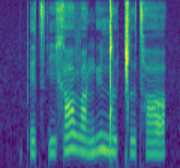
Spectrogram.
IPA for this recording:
pʼ e t͡sʼ i x ɑ β ɑ ŋ y ŋ͡ǃ ɯ ǁ ɯ tʰ ɑ

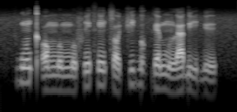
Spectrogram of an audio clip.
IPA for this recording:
ɡʷ ĩ˦ kʼ ɔ˨ m o˨ m o˨ f ĩ˦ s ĩ˦ t͡s ɔ˨ t͡ʃ i˦ ɡ ɔ˨ k ɛ˦ m ũ˨ l a˦ ɗ iː˨ ɗ ɪ˨

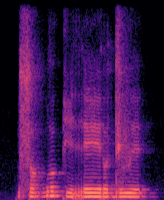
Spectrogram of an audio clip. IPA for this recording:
s ɔ˨ ɡ͡b o˦ k i˨ r eː˦ ɾ ʊ˦ d ɪ˦ v ɪ˦

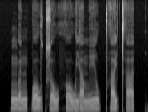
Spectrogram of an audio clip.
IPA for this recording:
ŋ ɵ˨ n p o˧ w t͡s o˨ w h o˨ w j ɐ˨ m iː˧ w pʰ ɐ˧ j t̪ʰ ɐ˨˥ t̚

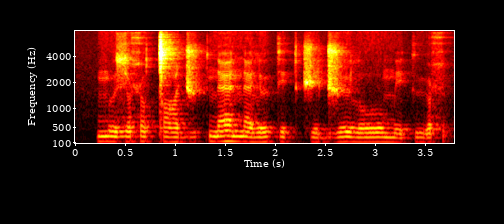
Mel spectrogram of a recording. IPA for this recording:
m ɵ z ʉ ħ o ǀ ɑ d͡ʒ ʉ k n æ n æ l ø k e k t͡ʃ e d͡ʒ ø l oː m eː k ʉː ħ

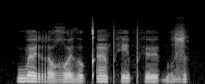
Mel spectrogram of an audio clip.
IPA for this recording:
w œ r ɔ ʁʷ œ ð o kʼ œ̃ pʰ e pʰ ø ɠ o̤ z

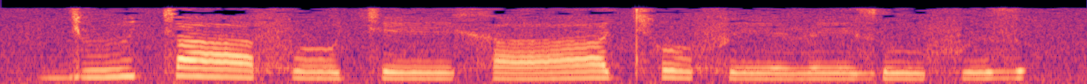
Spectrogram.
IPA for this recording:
ɟ ɯː c aː f oː c eː x aː cʰ o f eː ɭ eː z ɾ u f ɯ z

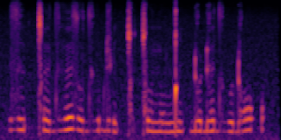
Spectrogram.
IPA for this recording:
z ɪ ʔ ǀ ɛ dʱ ɛ z o dʱ ɪ b ɖ ɪ ɽ i ʔ ǀ o ǀ ʊ n o ŋ͡ǃ i ʔ ɖ ʊ ɖ ɛ dʱ u ɖ ɔ ʔ

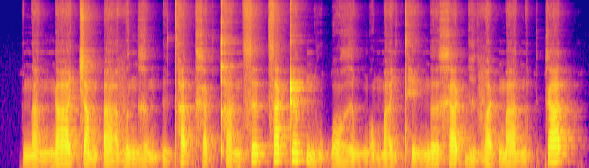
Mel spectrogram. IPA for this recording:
n a˨˩ n ŋ aː˧ c a˧ m ʔ aː˨˩ v ə˧ ŋ ɣ əː˨˩˨ m ʔ ɨ˨˩ t̪ʰ a˦˥ t̚ x a˨˩ k̚ t̪ʰ a˨˩˦ ŋ s əː˦˥ t̚ s a˦˥ k̚ ʈ əː˦˥ p̚ ɲ u˨˩˨ ɓ ɔ˧ ɣ ə˨˩˨ w ŋ ɔ˨˩ m a˨˩˦ j t̪ʰ e˨˩˨ ŋ əː˧ x a˦˥ k̚ ɣ ɨ˨˩ v a˦˥ k̚ m a˧ n | k a˦˥ t̚

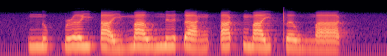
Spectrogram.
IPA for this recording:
n u˨˩ p̚ ɹ ə˧˥ j ʔ a˨˩˨ j m a˧ w n ɨ˧ ɗ a˨˩˦ ŋ ʔ a˦˥ k̚ m a˧ j t̪ ə˨˩ w m a˨˩ k̚

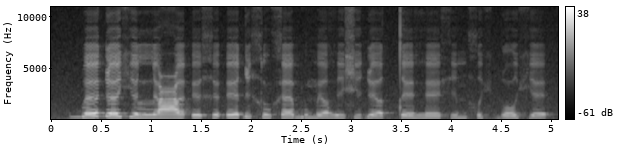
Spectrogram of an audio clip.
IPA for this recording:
b ɛ ɠ ɛ ç ɪ lː e ʕ ɛ ʔ ɪ x ɪ ʔ e ɗ i x ɾ u x ɛ b u m ɪ ɐ̯ ɦ i ɕ i ɠ e ɐ̯ tː e ɦ e x i m x o ç ɠ o ç e

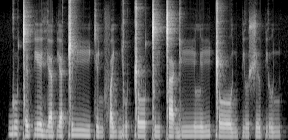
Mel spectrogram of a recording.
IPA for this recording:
ɡ u ǀ e pʲ e vʲ a pʲ a ǁ iː c ɐ ʎ f a ʎ ɟ u ǁ oː ǀ i ǀ a ɡ iː l i ǁ oː ʎ pʲ u ʃ ɨ pʲ u ʎ

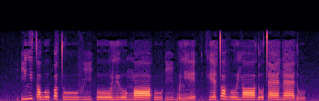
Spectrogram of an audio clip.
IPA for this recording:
ʔ i lʲ e t ɒ w o ɠ ɒ t̪ uː v iː ʔ oː lʲ oː ŋ ɒː ʔ uː ʔ iː b o lʲ e | kʲ æ t̪ ɒ v oː j ɒː ɗ o t̪ æː n æː ɗ u

